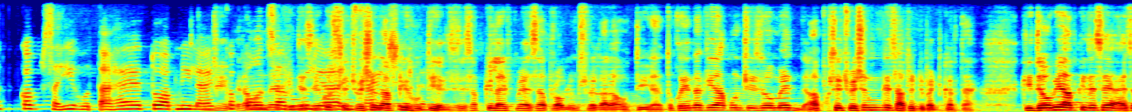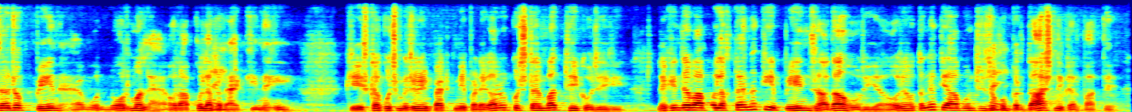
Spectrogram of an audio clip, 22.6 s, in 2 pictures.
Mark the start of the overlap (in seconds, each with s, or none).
2.1 s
